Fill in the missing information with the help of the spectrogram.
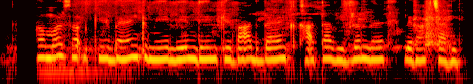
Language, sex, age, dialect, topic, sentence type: Maithili, female, 18-24, Southern/Standard, banking, statement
